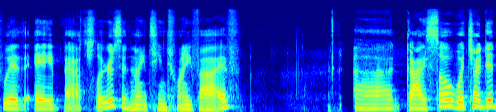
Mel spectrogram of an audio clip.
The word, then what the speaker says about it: Geisel: It's spelled Geisel, which it could be Giesel, which is like diesel. Although diesel has the I before E.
